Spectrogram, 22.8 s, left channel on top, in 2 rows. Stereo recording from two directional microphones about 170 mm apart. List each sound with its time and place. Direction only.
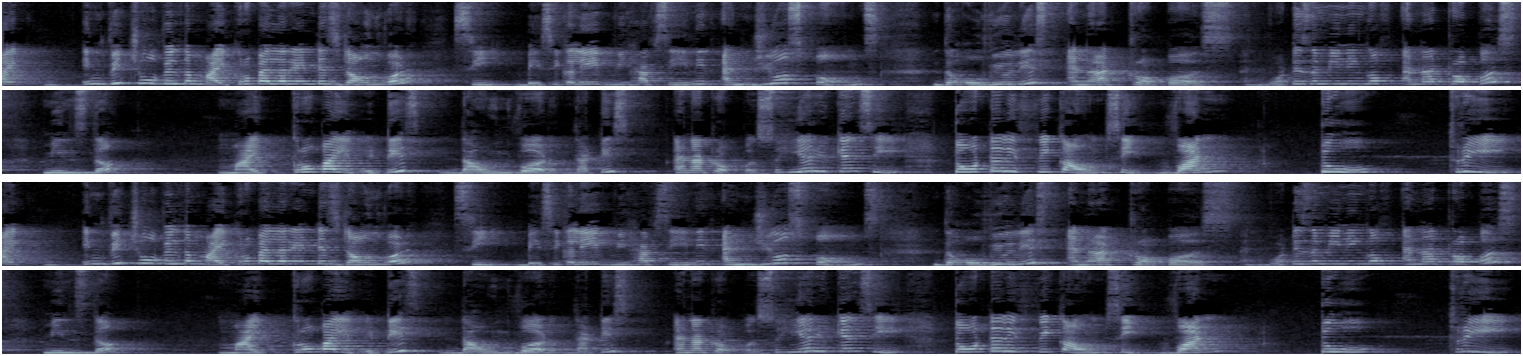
0.6 s a woman's voice: 45° left (ahead or behind)
22.2 s a woman's voice: 50° left (ahead or behind)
